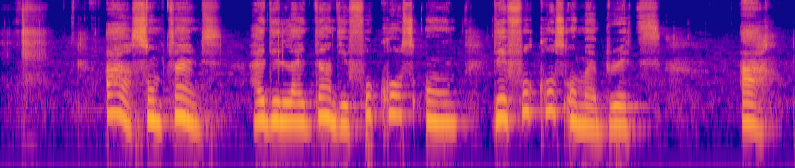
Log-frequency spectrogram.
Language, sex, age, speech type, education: Nigerian Pidgin, female, 30-45, spontaneous, tertiary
